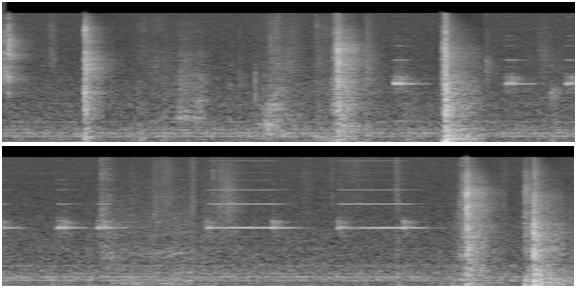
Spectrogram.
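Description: Microwave oven being worked: a door shuts with a thump and a few clicks, then a run of short keypad beeps and two longer beeps of the same pitch.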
